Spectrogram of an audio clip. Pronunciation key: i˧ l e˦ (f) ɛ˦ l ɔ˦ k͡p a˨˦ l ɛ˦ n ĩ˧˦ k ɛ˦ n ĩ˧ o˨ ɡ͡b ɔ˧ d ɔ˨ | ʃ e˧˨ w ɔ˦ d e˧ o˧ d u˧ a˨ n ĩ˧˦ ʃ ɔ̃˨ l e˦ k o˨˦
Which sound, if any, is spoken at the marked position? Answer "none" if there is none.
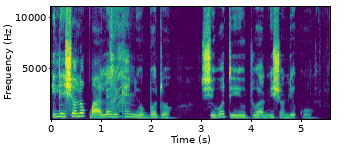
ʃ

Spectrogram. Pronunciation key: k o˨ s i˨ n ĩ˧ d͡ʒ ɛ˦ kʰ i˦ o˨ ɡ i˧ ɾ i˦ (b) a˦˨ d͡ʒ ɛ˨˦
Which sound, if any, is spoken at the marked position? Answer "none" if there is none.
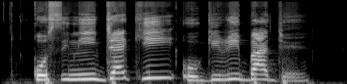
b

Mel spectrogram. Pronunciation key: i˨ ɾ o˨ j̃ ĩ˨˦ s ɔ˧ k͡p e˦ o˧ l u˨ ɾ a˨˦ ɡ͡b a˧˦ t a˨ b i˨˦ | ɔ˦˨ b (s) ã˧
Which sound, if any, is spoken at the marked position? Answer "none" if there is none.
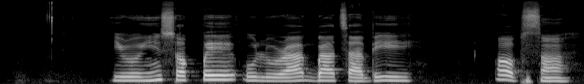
s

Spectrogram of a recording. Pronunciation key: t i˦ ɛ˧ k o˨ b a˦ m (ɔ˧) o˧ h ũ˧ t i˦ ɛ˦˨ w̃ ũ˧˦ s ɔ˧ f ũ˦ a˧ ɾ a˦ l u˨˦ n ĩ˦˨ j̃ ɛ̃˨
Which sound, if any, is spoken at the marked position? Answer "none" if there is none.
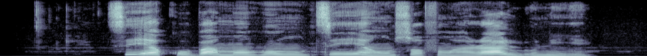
ɔ̃˧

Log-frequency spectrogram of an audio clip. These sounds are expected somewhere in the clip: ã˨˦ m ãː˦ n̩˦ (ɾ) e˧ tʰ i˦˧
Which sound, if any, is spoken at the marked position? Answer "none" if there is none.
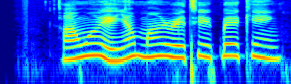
ɾ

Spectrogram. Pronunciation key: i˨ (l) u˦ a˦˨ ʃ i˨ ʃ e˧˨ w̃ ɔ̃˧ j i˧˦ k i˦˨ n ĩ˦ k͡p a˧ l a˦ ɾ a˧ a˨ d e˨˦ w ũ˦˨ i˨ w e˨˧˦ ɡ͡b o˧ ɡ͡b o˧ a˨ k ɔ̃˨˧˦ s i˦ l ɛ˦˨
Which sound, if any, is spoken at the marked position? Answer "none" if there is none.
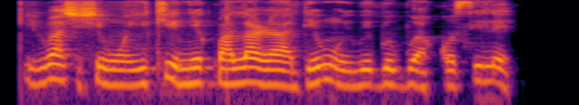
ɾ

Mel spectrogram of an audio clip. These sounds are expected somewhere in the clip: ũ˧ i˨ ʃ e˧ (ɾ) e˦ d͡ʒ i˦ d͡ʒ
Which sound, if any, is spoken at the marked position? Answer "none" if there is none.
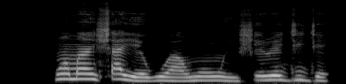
ɾ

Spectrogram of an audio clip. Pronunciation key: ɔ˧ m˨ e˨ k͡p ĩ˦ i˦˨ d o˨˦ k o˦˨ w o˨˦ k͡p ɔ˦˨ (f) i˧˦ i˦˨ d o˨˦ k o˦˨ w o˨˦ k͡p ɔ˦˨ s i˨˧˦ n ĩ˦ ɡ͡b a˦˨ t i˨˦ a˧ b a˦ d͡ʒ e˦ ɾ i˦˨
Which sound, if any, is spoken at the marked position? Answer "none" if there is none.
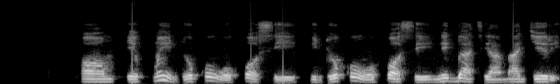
s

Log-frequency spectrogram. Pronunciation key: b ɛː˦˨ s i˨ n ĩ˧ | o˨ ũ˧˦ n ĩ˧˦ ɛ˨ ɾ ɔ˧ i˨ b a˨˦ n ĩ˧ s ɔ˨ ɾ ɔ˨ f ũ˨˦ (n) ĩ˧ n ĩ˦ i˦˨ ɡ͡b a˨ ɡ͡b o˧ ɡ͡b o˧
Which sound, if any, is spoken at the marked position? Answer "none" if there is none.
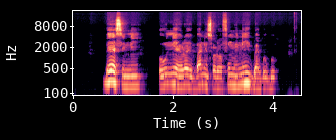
m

